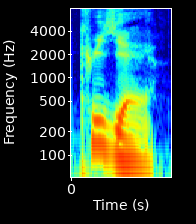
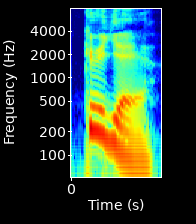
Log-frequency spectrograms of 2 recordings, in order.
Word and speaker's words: cuillère: phonétique pour vous aider donc je vais le prononcer correctement c'est cuillère cuillère alors il y a certains Français je ne sais pas pourquoi qui prononcent cuiller cuiller comme si c'était cueillir d'accord cueillir des fleurs mais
